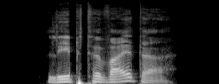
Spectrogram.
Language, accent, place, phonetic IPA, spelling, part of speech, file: German, Germany, Berlin, [ˌleːptə ˈvaɪ̯tɐ], lebte weiter, verb, De-lebte weiter.ogg
- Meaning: inflection of weiterleben: 1. first/third-person singular preterite 2. first/third-person singular subjunctive II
